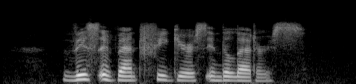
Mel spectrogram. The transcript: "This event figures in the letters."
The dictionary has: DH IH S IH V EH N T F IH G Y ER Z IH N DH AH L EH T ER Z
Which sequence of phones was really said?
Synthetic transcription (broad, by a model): DH IH S IH V EH N T F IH G Y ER S IH N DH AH L EH T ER S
